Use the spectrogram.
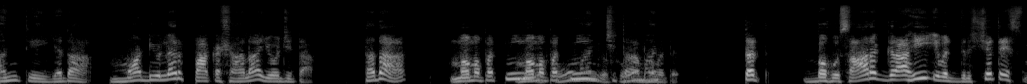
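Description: From the start, the speech sounds swirly, smeared and hollow, with blurred attacks and nothing above 19.2 kHz. This is generation loss. It likely comes from around ten Vorbis re-encodes near 66 kbit/s. Each pass adds fresh quantisation noise and spectral holes.

From 4.66 s to 6.58 s, a doubled audio track appears. A second full-band copy, about as loud as the original, trails it by roughly 0.7 s. It has no room colour and starts and stops abruptly. A slower second capture path is the likely cause.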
